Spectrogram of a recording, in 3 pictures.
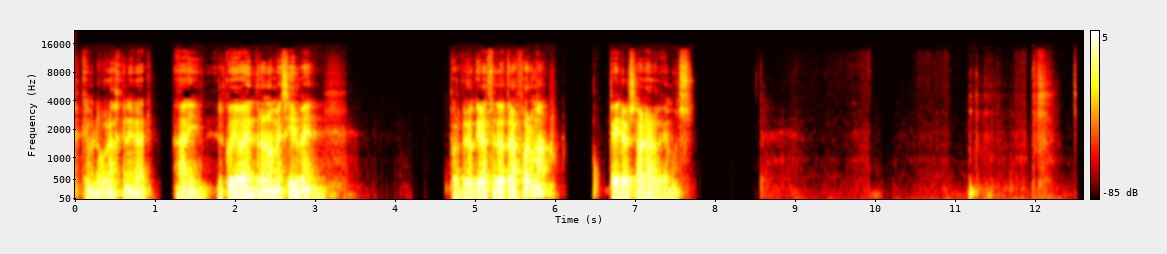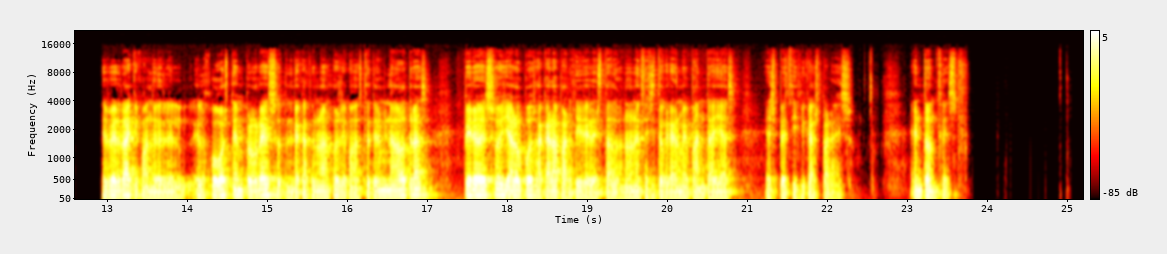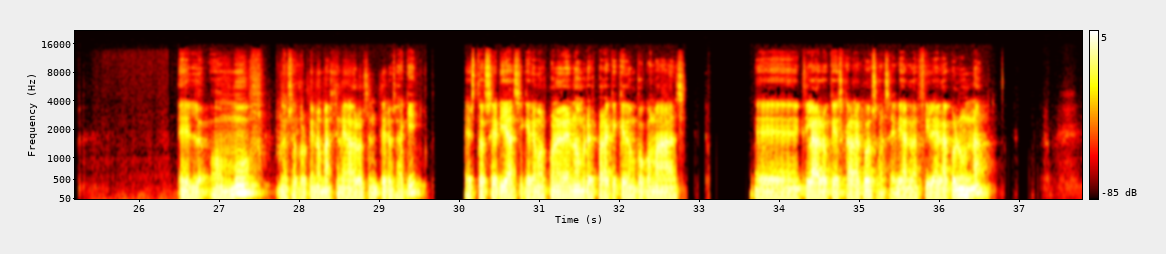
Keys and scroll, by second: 0.8 Tab, 6.3 alt+super+l, 6.8 ctrl+alt+o, 23.6 Escape, 28.9 Escape.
